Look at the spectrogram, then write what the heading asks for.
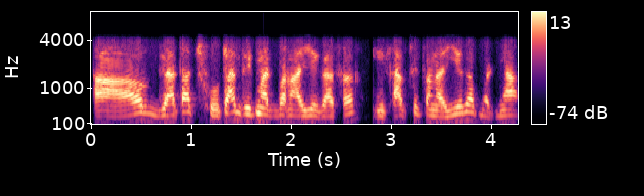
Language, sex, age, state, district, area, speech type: Hindi, male, 60+, Uttar Pradesh, Prayagraj, rural, conversation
